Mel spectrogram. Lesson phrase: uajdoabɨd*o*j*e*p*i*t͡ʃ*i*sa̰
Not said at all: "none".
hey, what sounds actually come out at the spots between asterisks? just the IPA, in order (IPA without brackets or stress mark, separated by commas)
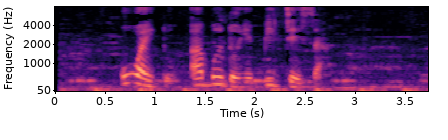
o, e, i, e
